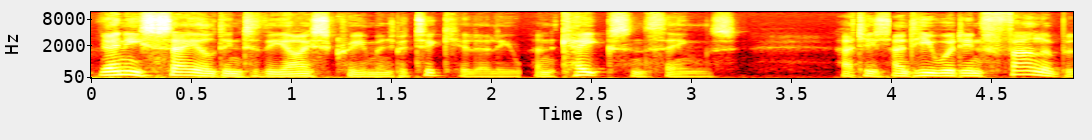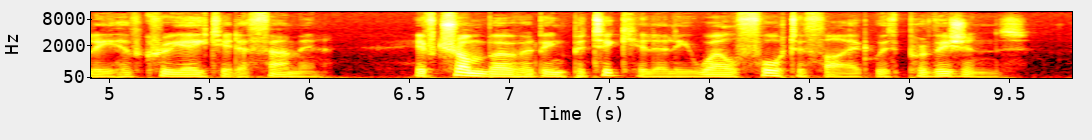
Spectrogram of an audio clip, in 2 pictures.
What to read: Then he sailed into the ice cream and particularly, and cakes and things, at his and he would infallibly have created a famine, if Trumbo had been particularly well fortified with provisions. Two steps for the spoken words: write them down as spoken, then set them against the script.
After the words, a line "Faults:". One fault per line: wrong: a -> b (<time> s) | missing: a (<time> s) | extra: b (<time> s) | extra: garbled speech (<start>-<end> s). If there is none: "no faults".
Then he sailed into the ice cream and particularly, and cakes and things, at his and he would infallibly have created a famine, if Trumbo had been particularly well fortified with provisions.
Faults:
no faults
